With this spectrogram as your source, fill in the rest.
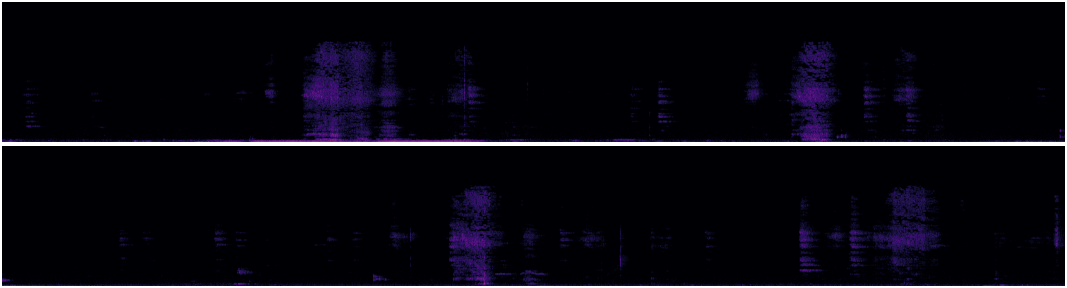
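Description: Yarn rustles softly as a needle is pulled through crocheted fabric.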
